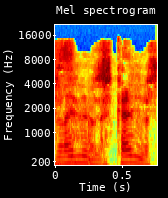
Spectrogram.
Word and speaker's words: Lynyrd Skynyrd: Yo creo que es Lynyrd Skynyrd, se debe pronunciar.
